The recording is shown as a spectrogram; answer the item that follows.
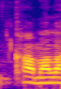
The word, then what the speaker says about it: Kamala: um a shared priority well let's let's um Kamala and I'm calling you Kamala because for all of those who are mispronouncing it I want you all to know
